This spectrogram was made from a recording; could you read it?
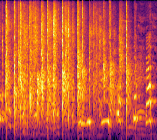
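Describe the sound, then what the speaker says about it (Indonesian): Audience clapping hands at a large gathering of thousands, quick irregular claps close by with a voice briefly audible near the end. "tepuk terdengar dari tepuk tangannya."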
